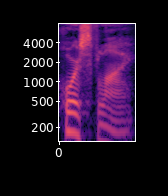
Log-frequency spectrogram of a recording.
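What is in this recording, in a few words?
"horsefly", American English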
